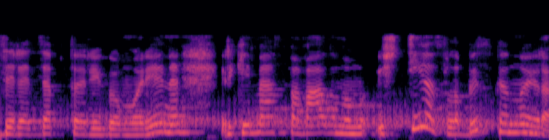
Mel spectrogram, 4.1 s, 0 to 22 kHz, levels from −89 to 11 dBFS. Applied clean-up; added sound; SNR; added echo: none; Frog; 13 dB; none.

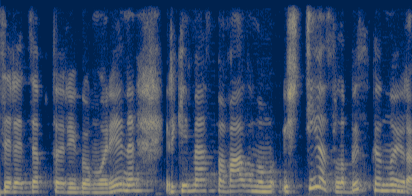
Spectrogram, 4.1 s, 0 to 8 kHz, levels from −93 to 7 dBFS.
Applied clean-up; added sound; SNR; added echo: neural separator model SepFormer DNS4.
